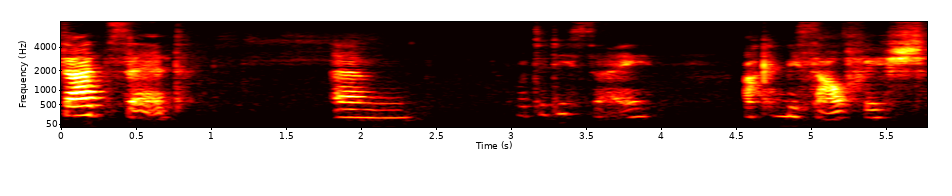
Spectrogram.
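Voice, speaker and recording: A woman whispering with an English accent, very slow pace, long and frequent pauses, big swings in loudness, and noticeable background noise. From England. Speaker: YouTuber. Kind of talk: casual chat.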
